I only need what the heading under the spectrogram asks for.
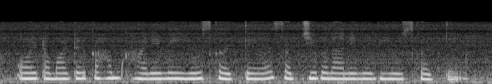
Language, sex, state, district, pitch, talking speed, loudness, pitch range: Hindi, female, Bihar, Sitamarhi, 265 Hz, 195 wpm, -13 LUFS, 255-275 Hz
